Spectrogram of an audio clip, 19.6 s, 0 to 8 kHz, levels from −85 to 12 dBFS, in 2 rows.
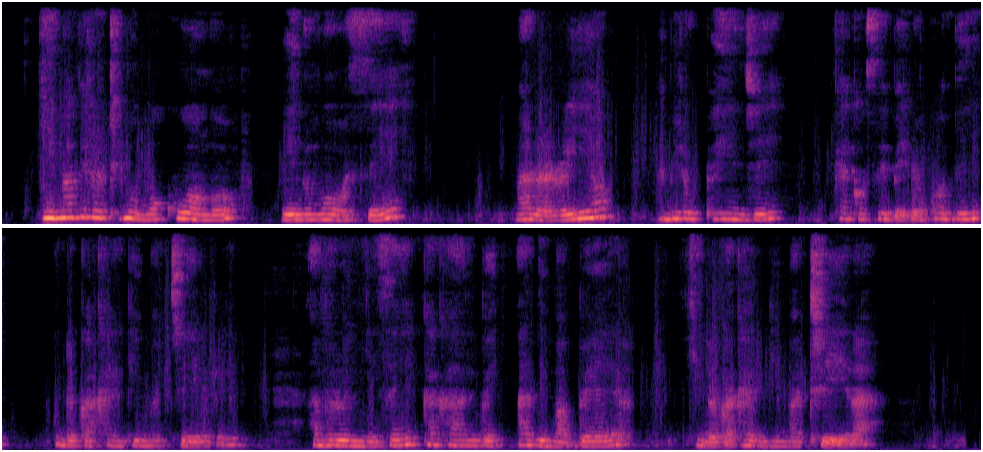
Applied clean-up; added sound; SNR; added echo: neural separator model SepFormer DNS4.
